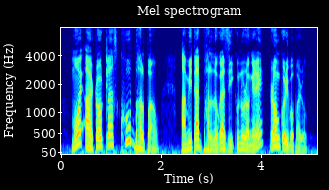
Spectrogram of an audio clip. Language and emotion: Assamese, happy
